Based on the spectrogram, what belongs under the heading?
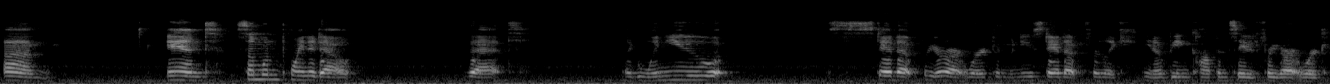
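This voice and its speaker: A woman's voice: lowish voice, steady tone, slow pace, pauses often, slight background noise, poor audio. A woman freelance artist in casual conversation, thoughtful and searching for words. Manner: thoughtful, many fillers and restarts. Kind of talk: casual chat.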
